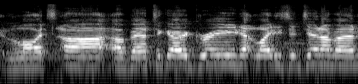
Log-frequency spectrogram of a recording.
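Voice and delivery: loud, high race start call; race announcer. Acted. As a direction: hype the lights going green.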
